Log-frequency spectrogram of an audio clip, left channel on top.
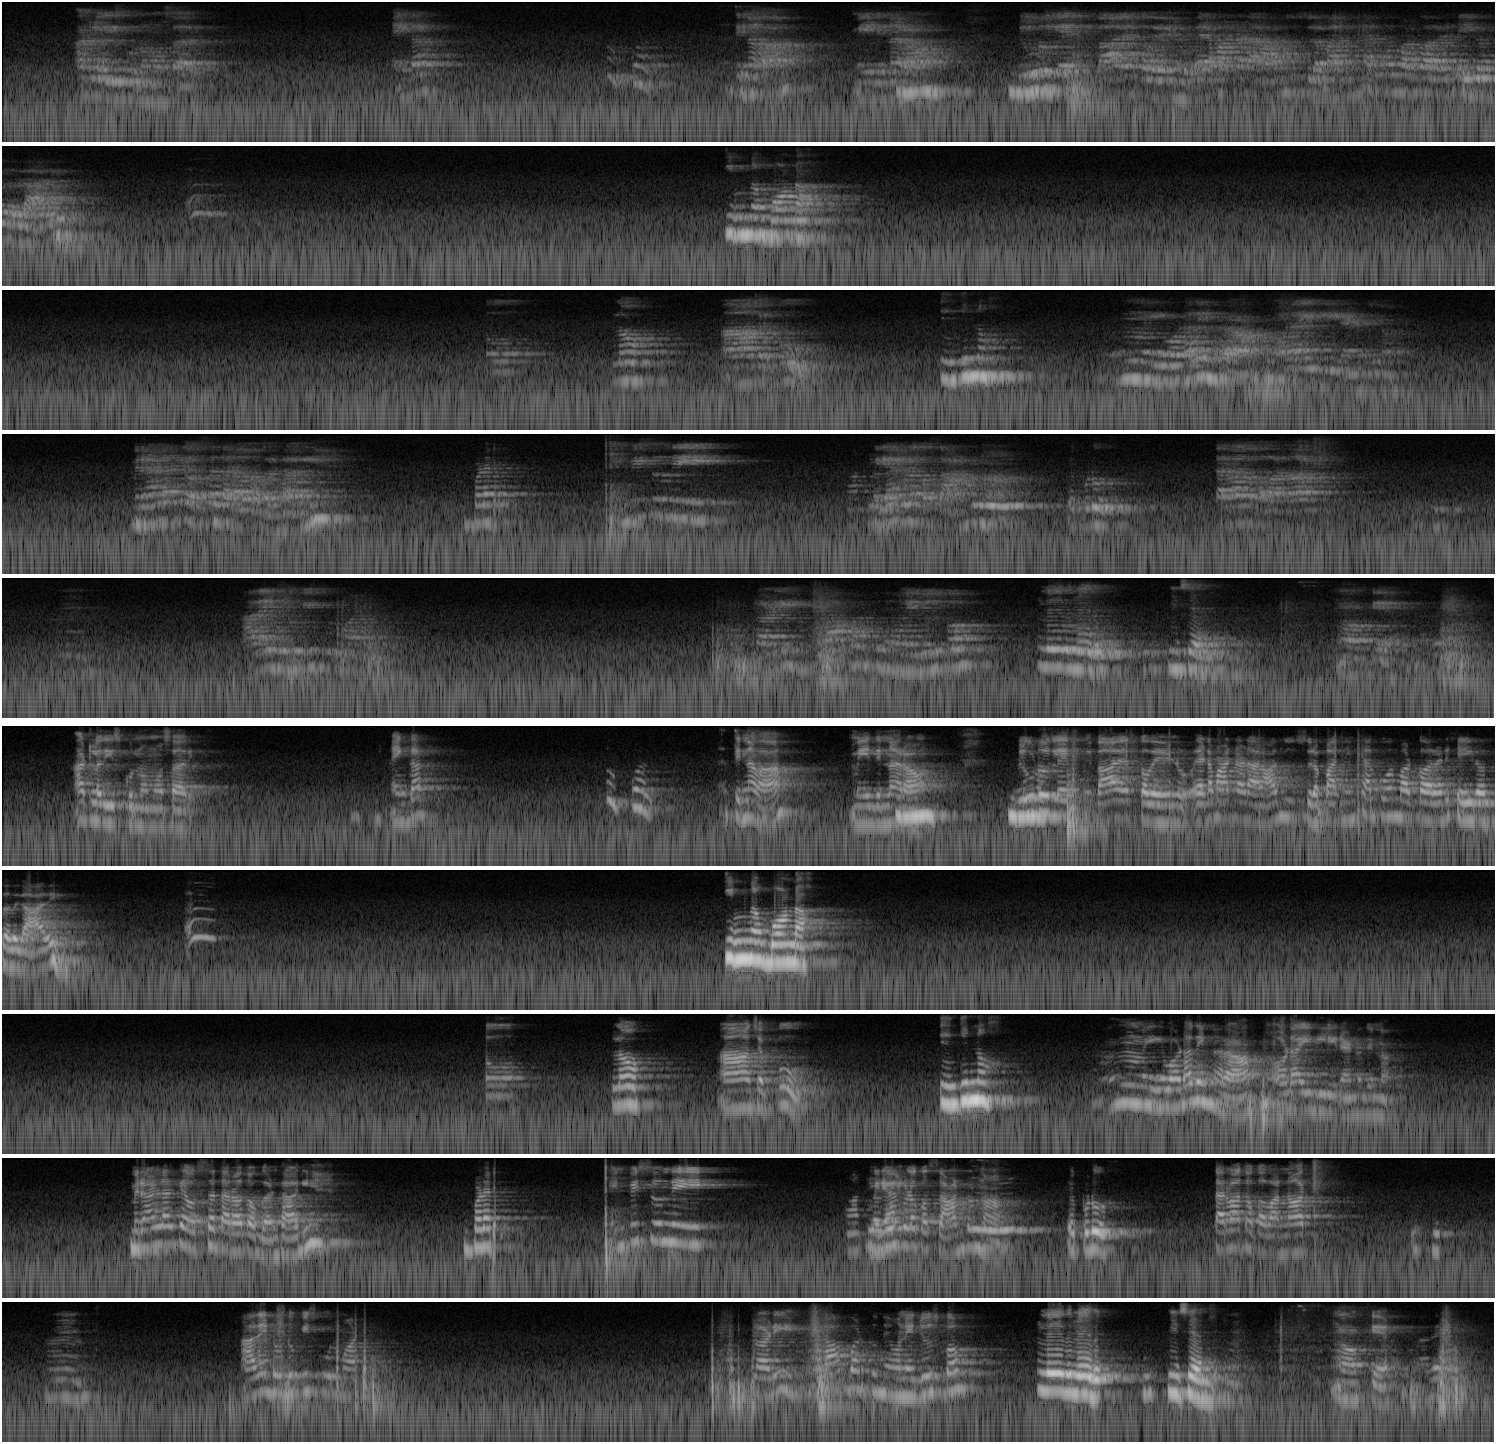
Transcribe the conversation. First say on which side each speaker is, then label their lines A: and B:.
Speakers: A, on the right; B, on the right.
A: అట్ల తీసుకున్నాము ఓసారి
B: ఉ
A: ఇంకా
B: ఉప్పాల్
A: తిన్నావా మీరు దిన్నారా
B: తిన్న తిన్న
A: బ్లూటూత్ లేదు మీ బావ ఏసుకా వేండు ఎట మాట్లాడాలా అని చూస్తున్నా పది నిమిషాలు ఫోన్ పట్టుకోవాలంటే శైయి నొస్తది కాదె
B: ఆ ఓ తినా బోండా
A: ఓ
B: హలో
A: ఆ చెప్పు
B: ఏంతిన్నవ్
A: ఉమ్ ఈ వడ తిన్నారా వడా ఇడ్లీ రెండు తిన మిరాళ్ళకి వస్త తర్వాత ఓగంటాగి
B: డది
A: ఇనిపిస్తుంది
B: మాట్లాడు
A: మిరియాల గుడకు ఓస్తా అంటున్నా
B: ఎప్పుడు
A: తర్వాత ఒక వన్ అర్
B: ఉ
A: ఉమ్ అదే టుడూకి స్కూల్ మాట్ల మాట్లాడి లాగ పడుతుందేమో నీది చూసుకో
B: లేదు లేదు తీసేయండి
A: మ్మ్ ఓకే మరి
B: ఉ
